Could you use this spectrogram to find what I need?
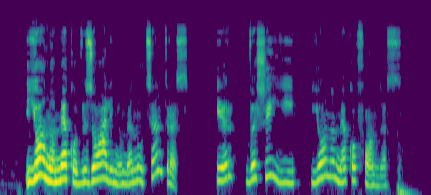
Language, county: Lithuanian, Kaunas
